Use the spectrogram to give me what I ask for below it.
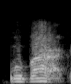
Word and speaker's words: Mubarak: Though President Mubarak, am I pronouncing that anywhere close? Mubarak, yeah.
